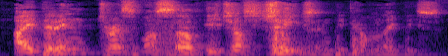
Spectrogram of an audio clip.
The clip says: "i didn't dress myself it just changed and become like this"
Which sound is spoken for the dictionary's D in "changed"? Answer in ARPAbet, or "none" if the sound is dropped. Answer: none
